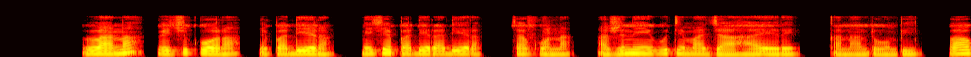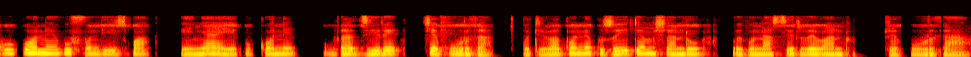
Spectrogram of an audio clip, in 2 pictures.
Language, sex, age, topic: Ndau, female, 18-24, education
